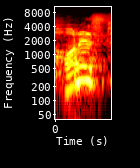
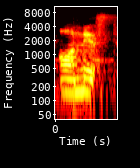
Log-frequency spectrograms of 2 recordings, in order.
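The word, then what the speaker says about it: honest: আর এটা হনেস্ট হবে না, এটা হবে অনেস্ট মানে সৎ।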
